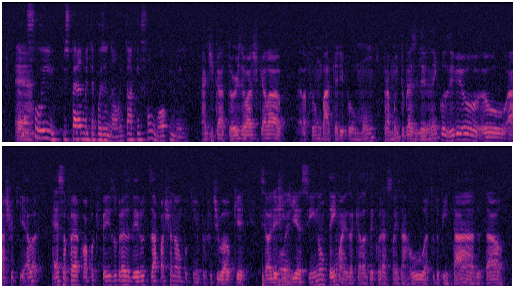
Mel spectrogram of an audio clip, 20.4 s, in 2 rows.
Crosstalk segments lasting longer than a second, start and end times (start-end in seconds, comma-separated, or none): none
